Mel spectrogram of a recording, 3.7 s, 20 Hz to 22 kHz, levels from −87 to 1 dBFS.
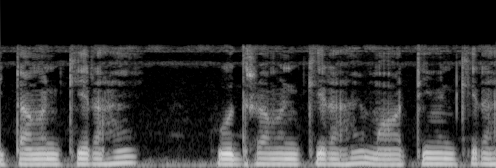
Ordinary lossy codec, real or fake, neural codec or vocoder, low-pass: none; real; none; 7.2 kHz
